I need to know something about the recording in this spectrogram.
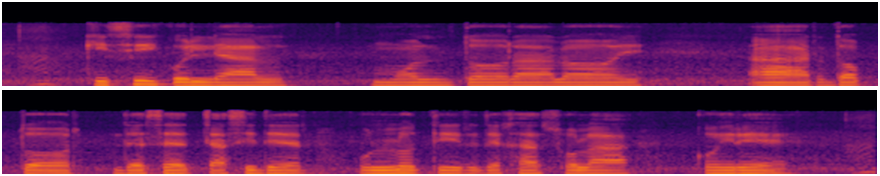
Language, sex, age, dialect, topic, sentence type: Bengali, male, 25-30, Jharkhandi, agriculture, statement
